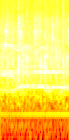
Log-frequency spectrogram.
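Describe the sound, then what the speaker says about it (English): Audience clapping at the Audiofeed festival during a comedy set, a brief steady wash of applause throughout, with a constant tonal hum underneath. "So thank you so much for the applause."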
